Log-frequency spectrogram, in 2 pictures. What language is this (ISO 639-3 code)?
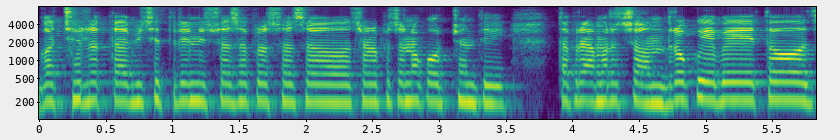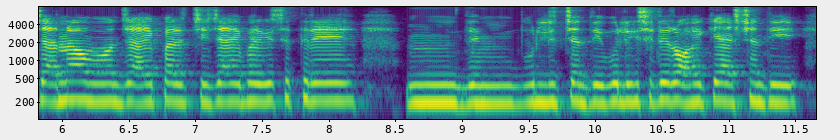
ori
